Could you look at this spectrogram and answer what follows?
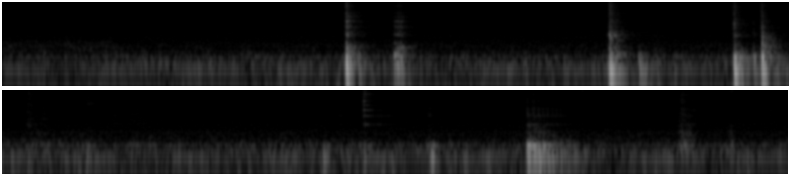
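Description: A bowl and board being handled on a table while food is prepared: a few scattered short knocks and taps, with a small ringing tick about eight and a half seconds in and a duller knock near ten seconds.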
